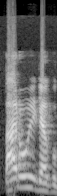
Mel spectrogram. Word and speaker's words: 파롤: 전 빠롤이라고 발음하고 파롤이라고 써야 된다고 말을 했었는데요. 자, 그래서 이제 된소리를 쓰지 않는 것을 원칙으로 한다는 걸 알아두시면 돼요. 그러니까 빠롤이라고 발음되지만 빠롤이라고 안 쓰고 파롤이라고 쓴다는 거죠.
